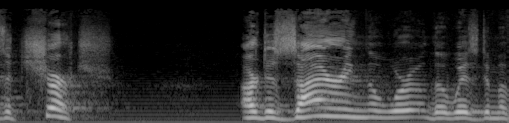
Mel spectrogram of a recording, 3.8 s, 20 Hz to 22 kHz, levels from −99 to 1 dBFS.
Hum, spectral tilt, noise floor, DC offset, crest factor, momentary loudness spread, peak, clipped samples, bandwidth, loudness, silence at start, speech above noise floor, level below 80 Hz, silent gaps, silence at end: none; -3.5 dB/octave; -66 dBFS; under 0.1%; 20 dB; 8 LU; -16 dBFS; under 0.1%; 16 kHz; -34 LUFS; 0 s; 32 dB; -68 dBFS; none; 0 s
